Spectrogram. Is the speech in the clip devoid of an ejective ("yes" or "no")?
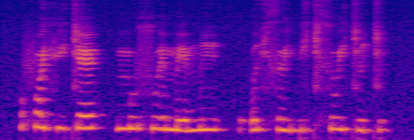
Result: yes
